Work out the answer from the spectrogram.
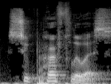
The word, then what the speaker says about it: superfluous: It's commonly mispronounced, so you got to make sure you pronounce it right. Okay. Superfluous.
